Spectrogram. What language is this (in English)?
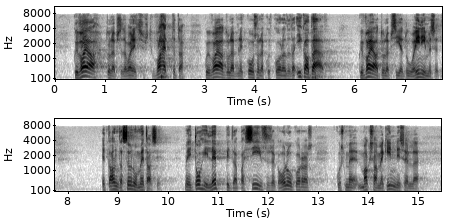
Estonian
